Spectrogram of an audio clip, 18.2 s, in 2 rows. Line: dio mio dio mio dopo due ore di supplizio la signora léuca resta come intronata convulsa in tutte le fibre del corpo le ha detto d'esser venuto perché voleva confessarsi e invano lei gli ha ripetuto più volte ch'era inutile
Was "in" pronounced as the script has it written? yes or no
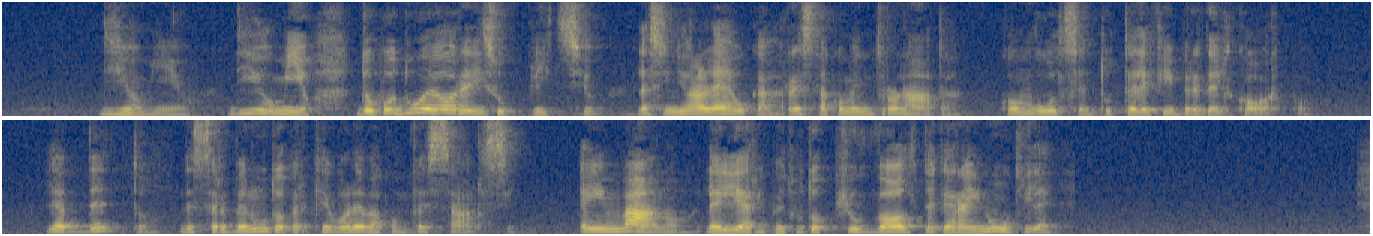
yes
